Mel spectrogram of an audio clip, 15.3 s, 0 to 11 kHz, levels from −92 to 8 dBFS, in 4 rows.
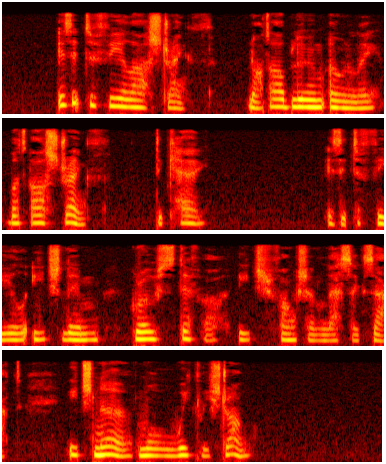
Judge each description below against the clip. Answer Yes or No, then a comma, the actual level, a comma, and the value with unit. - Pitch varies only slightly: Yes, narrow, 2.3 semitones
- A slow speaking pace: Yes, slow, 120 wpm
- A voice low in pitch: No, high, 205 Hz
